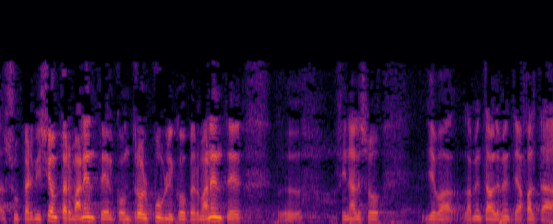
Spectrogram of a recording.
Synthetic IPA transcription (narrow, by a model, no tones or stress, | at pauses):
supeɾβisjo̞mpe̞ɾmanẽ̞nt̪eːlko̞nt̪ɾo̞lpuβlikope̞ɾmãnẽnt̪e̞̰ | alfinale̞so̞ | ʎe̞β̞a̰lamẽnt̪aβle̞mẽnt̪eafalt̪a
